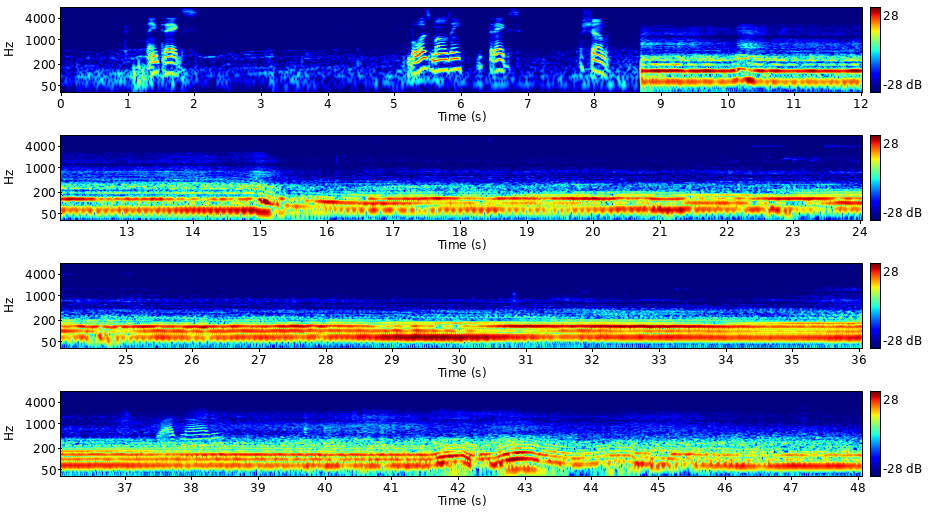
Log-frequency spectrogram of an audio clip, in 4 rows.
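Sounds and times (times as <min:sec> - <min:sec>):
car engine rumbling: 0:08.5 - 0:48.0
short hisses: 0:22.4 - 0:24.3, 0:24.9 - 0:26.0.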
